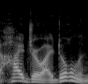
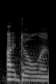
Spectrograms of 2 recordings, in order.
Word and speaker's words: Eidolon: We need a hydroidolin to power it up first. Eidolon is how you say it.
